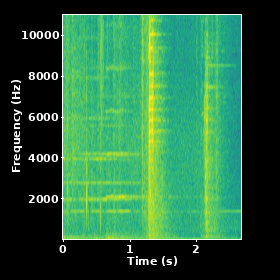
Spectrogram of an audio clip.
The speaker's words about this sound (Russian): Я распахнул дверь, ведущую внутрь здания управления погрузкой, и остановился.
